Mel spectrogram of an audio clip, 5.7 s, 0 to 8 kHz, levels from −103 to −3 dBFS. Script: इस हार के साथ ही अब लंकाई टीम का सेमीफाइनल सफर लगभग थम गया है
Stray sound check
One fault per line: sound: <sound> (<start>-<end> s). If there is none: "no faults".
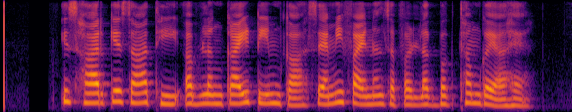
no faults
